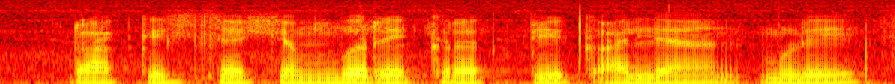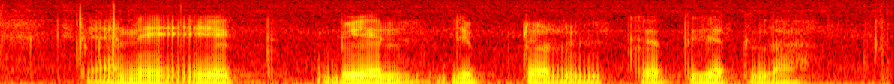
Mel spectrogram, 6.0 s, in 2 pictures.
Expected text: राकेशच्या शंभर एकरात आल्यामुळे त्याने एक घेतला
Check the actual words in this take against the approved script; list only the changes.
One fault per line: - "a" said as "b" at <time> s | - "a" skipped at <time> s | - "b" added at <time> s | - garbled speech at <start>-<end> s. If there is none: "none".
- "पिक" added at 1.8 s
- "बेल लिफ्टर विकत" added at 4.0 s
